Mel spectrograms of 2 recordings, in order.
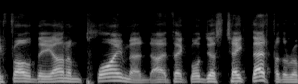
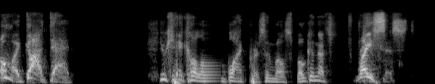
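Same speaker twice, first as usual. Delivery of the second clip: mock, swooping scolding outburst; 2 semitones higher than usual. Retelling how the daughter scolded him: imitating daughter scolding. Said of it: "She jumped on my ass. She was like".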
